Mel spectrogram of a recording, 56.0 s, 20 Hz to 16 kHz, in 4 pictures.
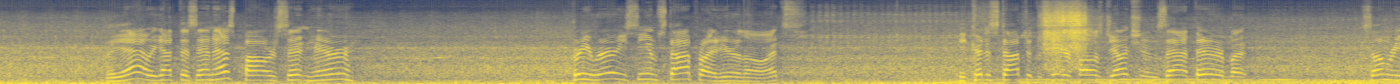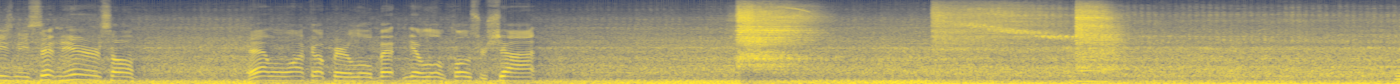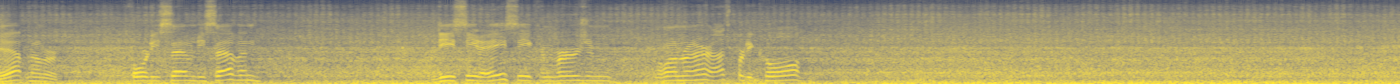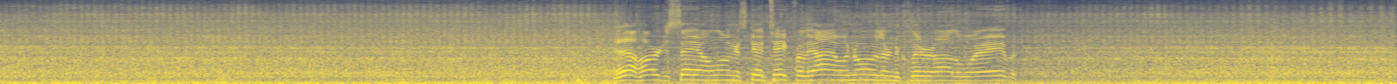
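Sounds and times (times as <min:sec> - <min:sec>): diesel locomotive idling: 0:00.0 - 0:55.9
loud air hiss: 0:10.4 - 0:11.0, 0:21.3 - 0:22.4, 0:23.3 - 0:25.4.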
